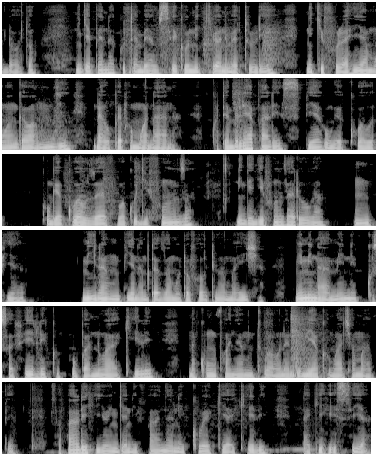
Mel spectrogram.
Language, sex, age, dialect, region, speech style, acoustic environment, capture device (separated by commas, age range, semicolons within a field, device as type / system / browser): Swahili, male, 18-24, Kenya - Nairobi Sheng-influenced, Kenya, focused, appliances, mobile / Linux / Chrome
